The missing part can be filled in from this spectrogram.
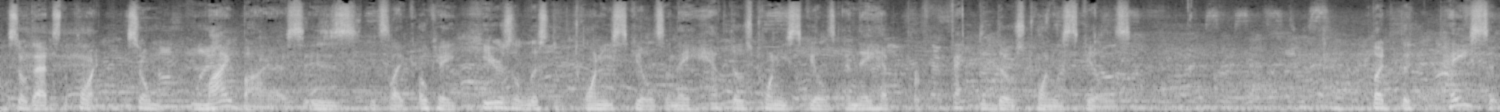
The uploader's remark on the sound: live from the Greenhouse booth at HR Tech in Vegas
